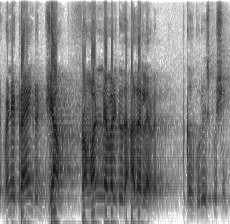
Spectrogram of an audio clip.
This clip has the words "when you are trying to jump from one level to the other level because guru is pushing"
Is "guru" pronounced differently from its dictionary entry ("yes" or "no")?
no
